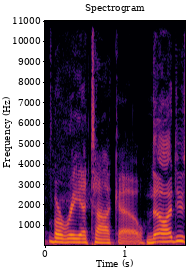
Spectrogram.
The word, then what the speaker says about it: birria: Oh, we're saying it wrong. That's Birria, right. Birria.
